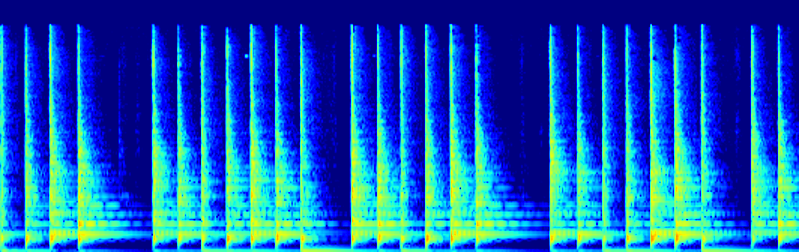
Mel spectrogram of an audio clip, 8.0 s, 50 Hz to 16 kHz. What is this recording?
djembe grooves kassa2 120bpm
This is a basic Kassarhythm I played on my djembe. Recorded at my home.
africa, ghana, percussion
